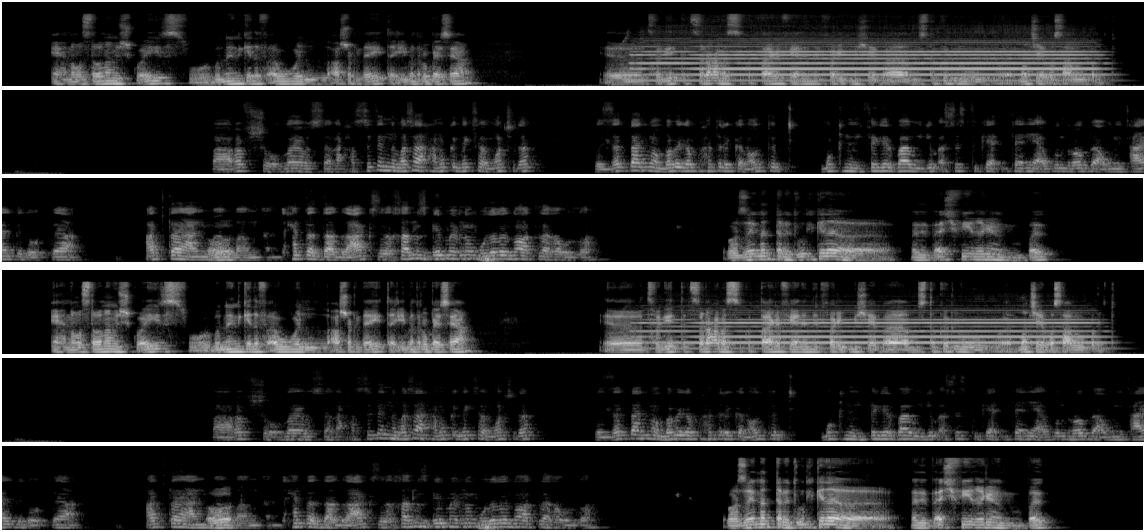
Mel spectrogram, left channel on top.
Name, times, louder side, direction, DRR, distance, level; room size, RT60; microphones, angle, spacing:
voice 1, 0.5-4.7 6.0-11.0 24.9-25.1 30.1-33.3, right 5 dB, 65° right, 0.7 m, -23 dB
Wind instrument woodwind instrument, 6.2-11.2, left 1 dB, 30° left, 0.6 m, -23 dB
voice 2, 13.5-16.7 17.3-19.3 19.6-23.6 24.3-28.8, left 3 dB, 80° left, 0.8 m, -33 dB
5.0 x 2.1 x 4.2 m
head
